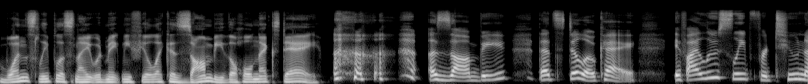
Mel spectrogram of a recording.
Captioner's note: laughs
